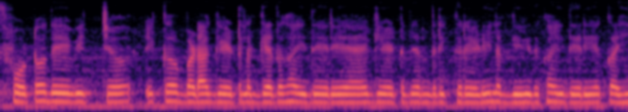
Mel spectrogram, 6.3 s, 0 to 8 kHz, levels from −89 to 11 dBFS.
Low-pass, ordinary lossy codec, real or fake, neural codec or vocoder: none; none; real; none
